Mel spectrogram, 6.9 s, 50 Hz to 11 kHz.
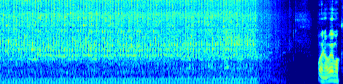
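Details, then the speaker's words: Ford Fiesta 1.8 after fixing loose alternator bolt, new alternator belt and oil top-up: engine idles with even low hum, no ringing or rattling against plastics as before, then shuts off; normal idle after repair. "quedó bárbaro no hace ruido no hace como antes que hacía un ruido a campaneo ni tampoco el ruido que hacía tocando lo que es plásticos y demás"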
